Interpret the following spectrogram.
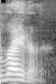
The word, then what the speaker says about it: writer: which is an r the w is silent in this word she's a writer she's a writer what's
